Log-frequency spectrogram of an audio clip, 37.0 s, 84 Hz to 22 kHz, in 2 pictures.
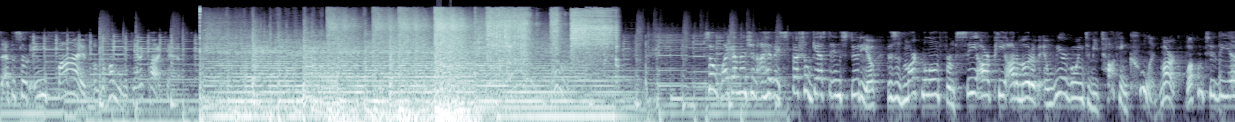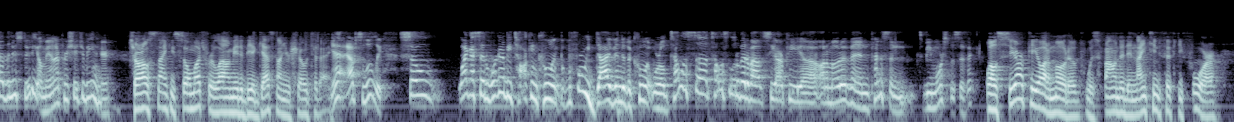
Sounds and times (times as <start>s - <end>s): Speech: 0.0s - 2.8s, 10.6s - 36.8s.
